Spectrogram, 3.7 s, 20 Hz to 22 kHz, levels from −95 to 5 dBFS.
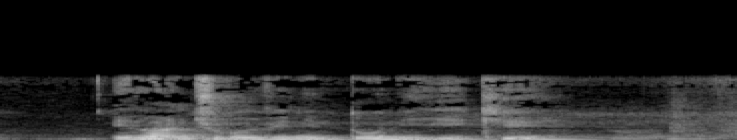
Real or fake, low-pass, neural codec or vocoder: real; 9.9 kHz; none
